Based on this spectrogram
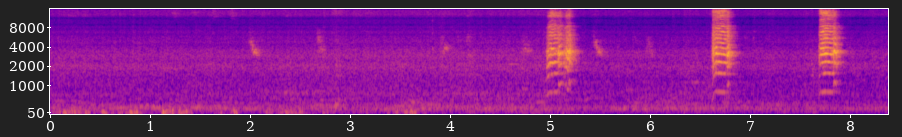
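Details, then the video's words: Soft faint calls, then three loud, harsh, buzzing squawks from a baby parrot about a second or more apart. "natural funny parrot sound"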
